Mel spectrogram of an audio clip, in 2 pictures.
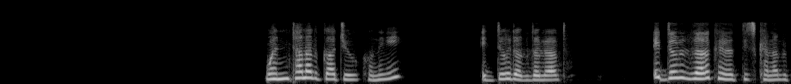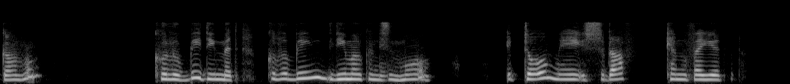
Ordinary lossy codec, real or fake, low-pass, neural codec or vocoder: Opus, 64 kbps; fake; 7.2 kHz; codec, 16 kHz in and 24 kHz out, 0.4 kbps, LongCat-Audio-Codec, two codebook decoder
